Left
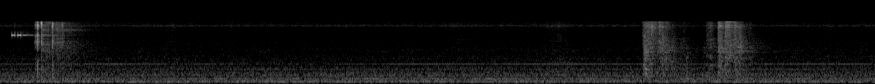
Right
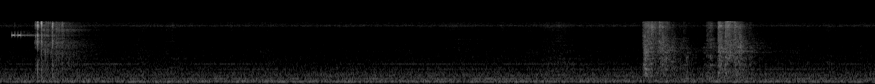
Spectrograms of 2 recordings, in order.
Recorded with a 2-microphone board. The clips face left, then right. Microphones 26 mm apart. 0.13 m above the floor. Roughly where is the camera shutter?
Centre.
